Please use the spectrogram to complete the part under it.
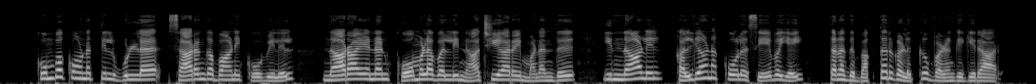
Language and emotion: Tamil, neutral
